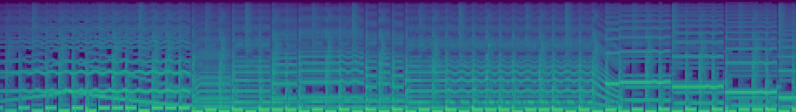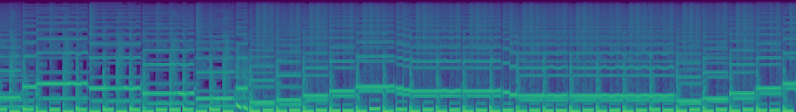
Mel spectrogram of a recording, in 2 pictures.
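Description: A fan arrangement of video game battle music plays loud and continuous. A fast, driving beat and pulsing bass sit under bright synth melodies, and the arrangement shifts sections a couple of times.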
